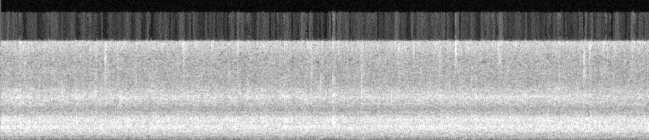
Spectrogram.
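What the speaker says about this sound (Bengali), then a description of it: "কিন্তু সেই বৃষ্টি নামছে" Heavy rain pours down steadily where work on a large vehicle is underway, forming a dense, even wash of hiss that fills the whole stretch without voices.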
